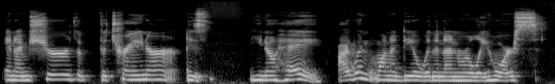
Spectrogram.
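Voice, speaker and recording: A woman's voice: medium pitch, level tone, moderate pace, a bit bright. A woman hosting an interview who tells rambling stories from her work as an equine body worker. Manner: anecdotal, rambling, acts out quoted voices. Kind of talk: casual conversational interview.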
